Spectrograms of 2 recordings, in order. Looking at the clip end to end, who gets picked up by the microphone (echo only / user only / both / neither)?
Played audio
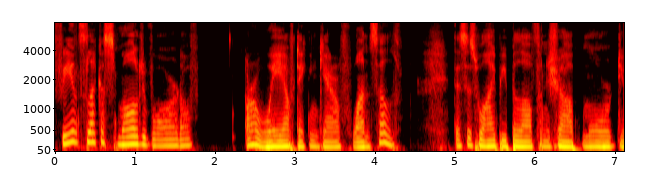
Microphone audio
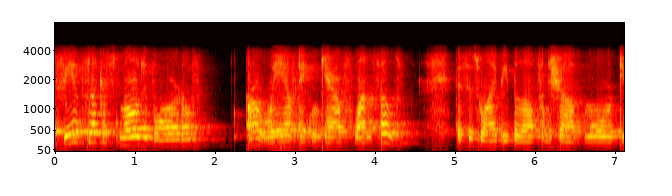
echo only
